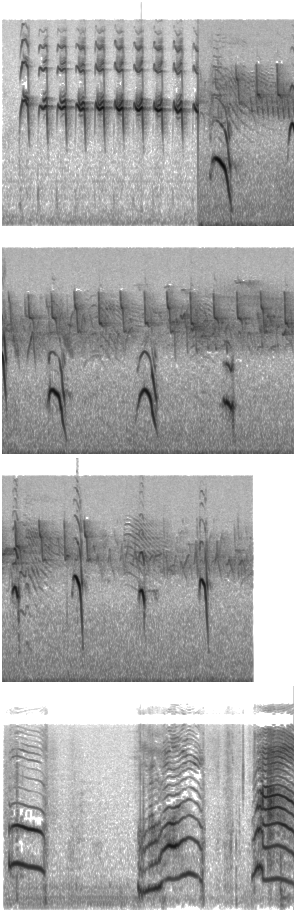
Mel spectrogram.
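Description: Ducklings peeping in a quick, regular series. Then birds chirping densely, with a louder call that falls in pitch repeated about once a second. Near the end, a domestic cat meows three times.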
